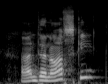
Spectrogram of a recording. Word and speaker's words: Andonovski: Andonovski. Andonovski. An- Andonovski.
